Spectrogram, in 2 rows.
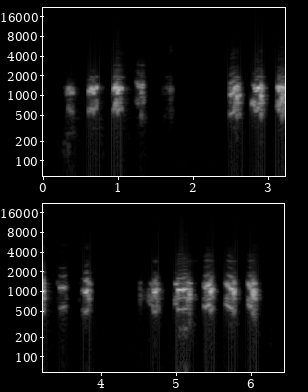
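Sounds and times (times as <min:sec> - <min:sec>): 
petrified wood friction turkey call imitating hen yelps: 0:00.3 - 0:01.4, 0:02.5 - 0:03.9, 0:04.5 - 0:06.2.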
